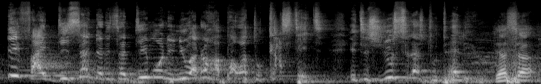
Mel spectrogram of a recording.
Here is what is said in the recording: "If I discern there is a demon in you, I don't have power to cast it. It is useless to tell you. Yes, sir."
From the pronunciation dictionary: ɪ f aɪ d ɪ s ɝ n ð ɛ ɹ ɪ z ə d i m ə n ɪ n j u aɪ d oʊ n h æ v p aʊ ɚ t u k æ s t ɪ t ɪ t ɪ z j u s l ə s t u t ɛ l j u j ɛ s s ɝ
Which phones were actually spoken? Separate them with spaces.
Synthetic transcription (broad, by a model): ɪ f aɪ d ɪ s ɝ n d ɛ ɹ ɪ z ə d i m ə n ɪ n j u aɪ d oʊ n h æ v p aʊ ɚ t u k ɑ s t ɪ t ɪ t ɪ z j u s l ə s t u t ɛ l j u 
